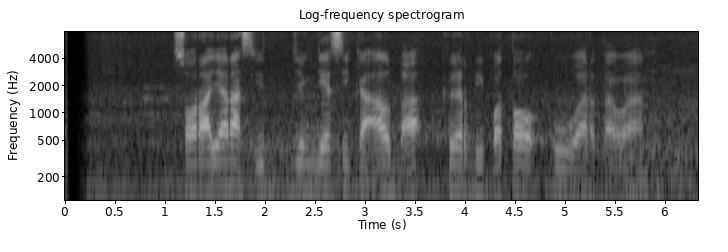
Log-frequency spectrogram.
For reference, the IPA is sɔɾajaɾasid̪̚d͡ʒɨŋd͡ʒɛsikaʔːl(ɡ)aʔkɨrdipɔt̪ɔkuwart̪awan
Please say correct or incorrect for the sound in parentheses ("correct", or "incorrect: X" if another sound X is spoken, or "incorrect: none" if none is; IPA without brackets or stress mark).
incorrect: b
